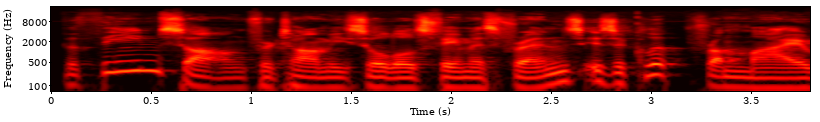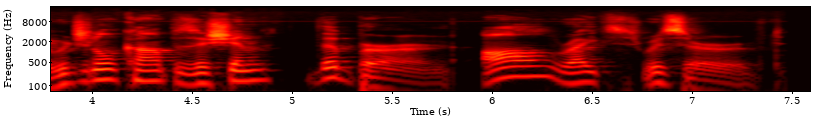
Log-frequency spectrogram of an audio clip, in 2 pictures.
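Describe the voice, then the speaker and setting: A man's voice: lowish voice, huge pitch swings, measured pace, hardly any pauses. A man speaking as a podcast host, delivering a scripted show outro.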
